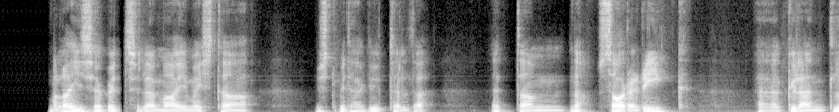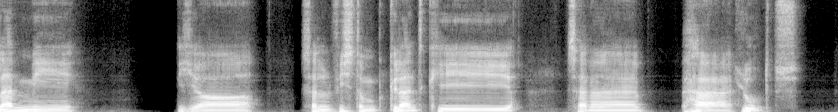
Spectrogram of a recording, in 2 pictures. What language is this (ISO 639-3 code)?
vro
